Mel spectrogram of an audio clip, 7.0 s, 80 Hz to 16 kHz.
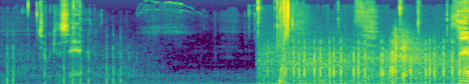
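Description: ARMA 3 gunfire: sparse distant shots early on, then a loud sustained stretch of rapid automatic fire and crackling impacts, with someone talking faintly in places.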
